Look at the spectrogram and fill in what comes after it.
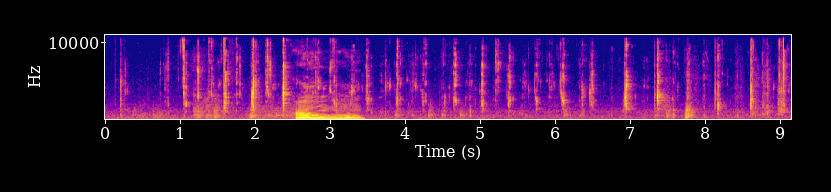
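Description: Close-miked chewing of raw beef sashimi: many short wet mouth clicks and smacks, with a short hummed "mm" that rises and falls in pitch about three seconds in.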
